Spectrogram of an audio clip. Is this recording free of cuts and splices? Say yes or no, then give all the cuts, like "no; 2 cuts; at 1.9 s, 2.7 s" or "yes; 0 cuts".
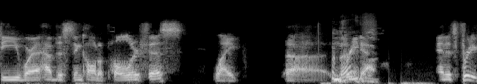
no; 2 cuts; at 2.1 s, 3.3 s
